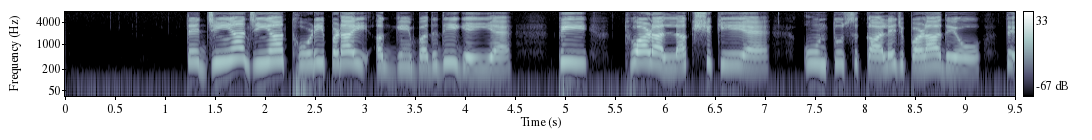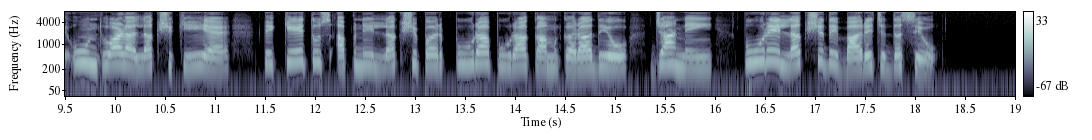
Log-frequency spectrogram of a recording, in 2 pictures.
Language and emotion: Dogri, neutral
